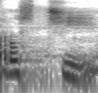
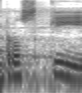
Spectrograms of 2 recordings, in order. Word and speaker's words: Rose C: Nah, C-nya rose ini, jadi rose C ini ya, kita membacanya rosci, bukan roski ya.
